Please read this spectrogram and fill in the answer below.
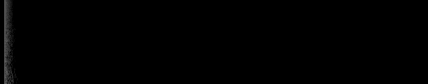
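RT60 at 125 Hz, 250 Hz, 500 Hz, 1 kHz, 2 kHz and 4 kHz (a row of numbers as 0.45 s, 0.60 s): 0.35 s, 0.30 s, 0.30 s, 0.25 s, 0.25 s, 0.25 s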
